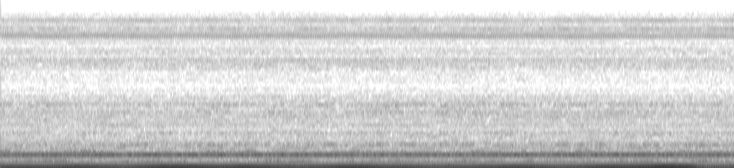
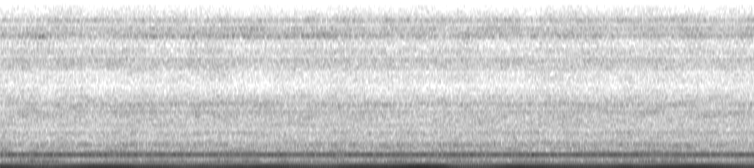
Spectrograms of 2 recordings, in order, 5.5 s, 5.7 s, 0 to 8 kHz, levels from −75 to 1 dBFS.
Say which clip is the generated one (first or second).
second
